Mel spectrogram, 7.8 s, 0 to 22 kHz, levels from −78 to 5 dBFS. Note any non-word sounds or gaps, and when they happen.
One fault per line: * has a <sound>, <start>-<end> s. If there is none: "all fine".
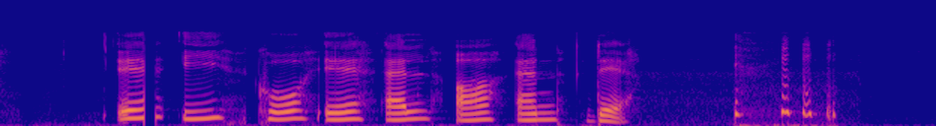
* has a dropout, 1.2-1.3 s
* has a laugh, 6.1-7.0 s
